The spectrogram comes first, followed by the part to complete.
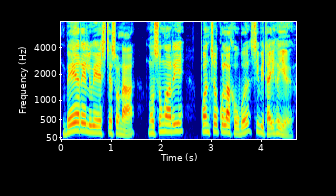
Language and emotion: Bodo, neutral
